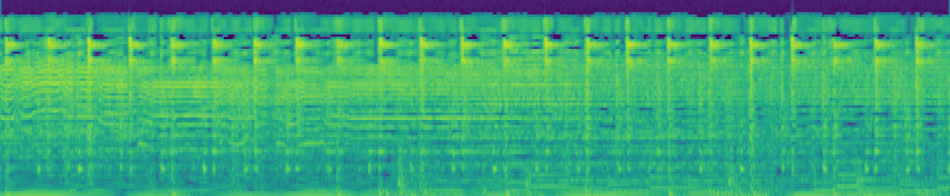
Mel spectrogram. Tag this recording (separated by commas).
Traditional music, Music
